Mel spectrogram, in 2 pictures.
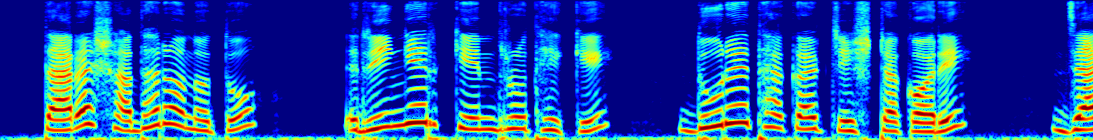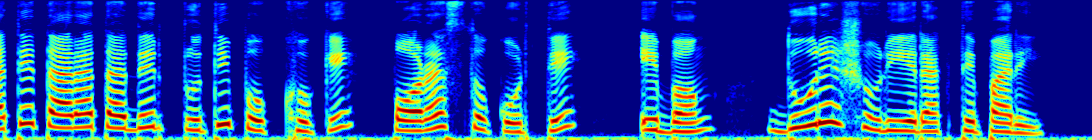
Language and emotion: Bengali, neutral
